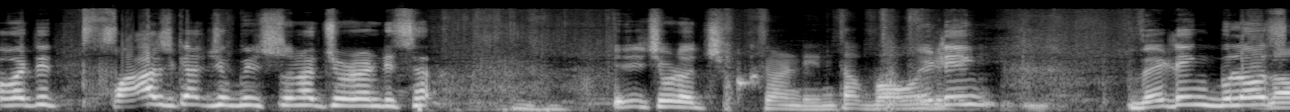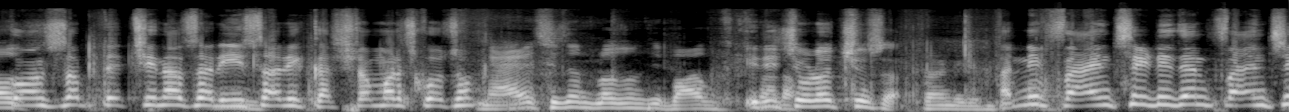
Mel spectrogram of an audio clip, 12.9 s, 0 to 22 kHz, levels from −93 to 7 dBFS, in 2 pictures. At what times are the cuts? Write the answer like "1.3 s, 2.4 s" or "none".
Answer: 4.7 s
